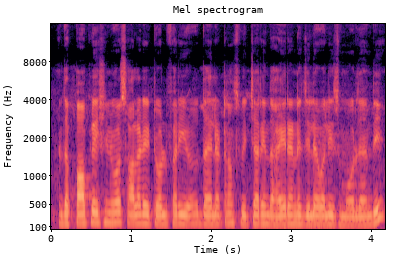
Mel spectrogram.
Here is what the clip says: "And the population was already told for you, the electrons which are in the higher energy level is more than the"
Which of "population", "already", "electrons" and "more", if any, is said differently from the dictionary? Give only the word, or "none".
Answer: electrons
